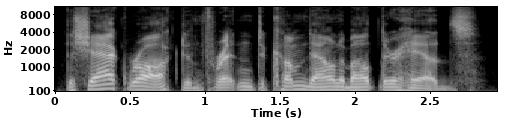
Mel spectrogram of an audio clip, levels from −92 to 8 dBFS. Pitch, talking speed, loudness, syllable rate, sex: 120 Hz, 225 wpm, -18 LUFS, 5.6 syllables/s, male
